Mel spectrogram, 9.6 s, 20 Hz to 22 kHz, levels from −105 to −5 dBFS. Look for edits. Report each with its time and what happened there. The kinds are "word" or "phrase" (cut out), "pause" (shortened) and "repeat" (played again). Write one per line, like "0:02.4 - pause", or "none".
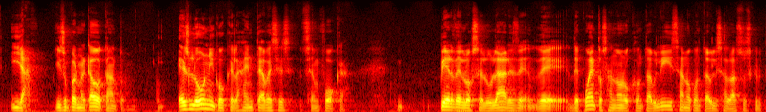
none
